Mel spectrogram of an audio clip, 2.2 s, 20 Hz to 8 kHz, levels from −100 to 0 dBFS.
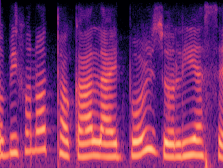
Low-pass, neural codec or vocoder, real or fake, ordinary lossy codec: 7.2 kHz; vocoder, 22.05 kHz, 80 mel bands, Vocos; fake; Opus, 32 kbps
